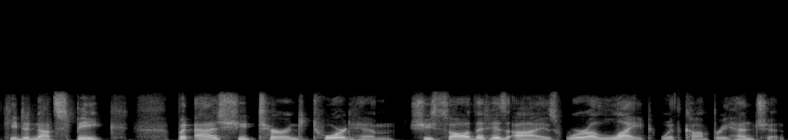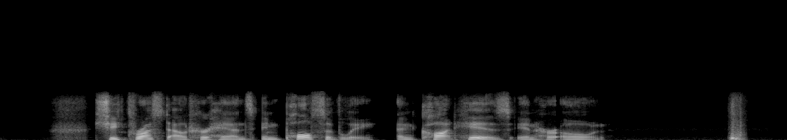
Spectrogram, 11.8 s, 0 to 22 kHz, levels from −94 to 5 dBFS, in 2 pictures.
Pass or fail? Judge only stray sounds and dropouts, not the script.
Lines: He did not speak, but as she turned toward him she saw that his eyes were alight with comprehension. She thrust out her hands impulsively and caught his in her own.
fail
